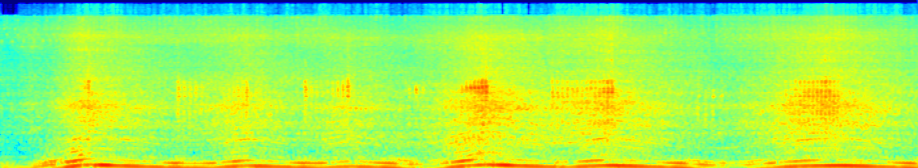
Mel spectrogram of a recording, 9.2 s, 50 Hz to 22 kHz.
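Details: Toyota Corolla Runx 1NZ petrol engine blipped repeatedly, dull knock under the revs from a worn connecting rod bearing; heavy carbon deposits inside, oil pan to be removed.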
